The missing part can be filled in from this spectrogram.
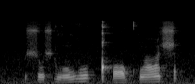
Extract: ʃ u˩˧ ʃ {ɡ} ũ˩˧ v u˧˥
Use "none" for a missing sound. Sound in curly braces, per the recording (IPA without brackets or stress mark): ɡ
